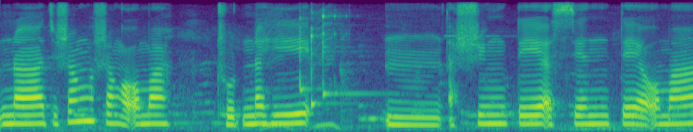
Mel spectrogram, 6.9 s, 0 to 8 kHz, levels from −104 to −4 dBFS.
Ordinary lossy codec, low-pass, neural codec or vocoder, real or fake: none; 7.2 kHz; none; real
